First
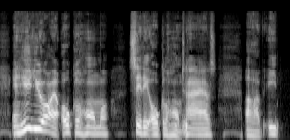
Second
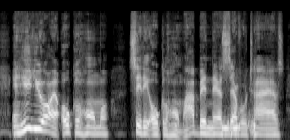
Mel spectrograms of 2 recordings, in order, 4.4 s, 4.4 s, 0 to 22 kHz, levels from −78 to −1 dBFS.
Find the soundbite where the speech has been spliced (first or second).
first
